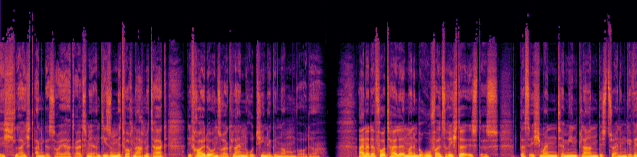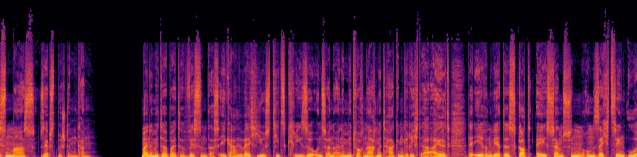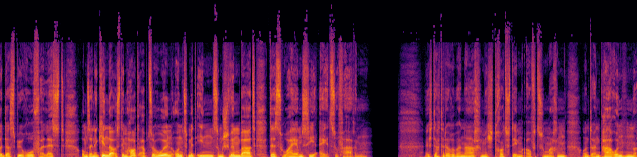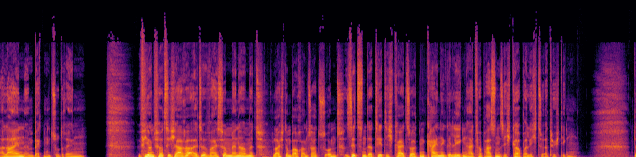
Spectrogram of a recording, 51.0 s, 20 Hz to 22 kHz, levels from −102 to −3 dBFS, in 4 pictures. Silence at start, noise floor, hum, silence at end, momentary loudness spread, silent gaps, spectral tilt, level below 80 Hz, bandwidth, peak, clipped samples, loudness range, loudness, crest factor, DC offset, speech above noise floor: 0 s; -46 dBFS; none; 0 s; 13 LU; 6.60-6.70 s, 14.79-15.57 s, 32.94-33.43 s, 40.01-40.31 s; -6 dB/octave; -38 dBFS; 17.5 kHz; -2 dBFS; under 0.1%; 5 LU; -21 LUFS; 20 dB; under 0.1%; 25 dB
